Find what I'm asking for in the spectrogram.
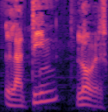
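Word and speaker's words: Latín Lovers: Bueno, el subtítulo es, el título es Latin Lovers, con acento en la I, que juega, con tilde en la I, que juega con lo de Latin Lover, ¿no?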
